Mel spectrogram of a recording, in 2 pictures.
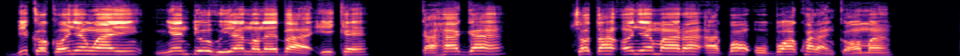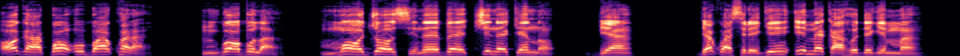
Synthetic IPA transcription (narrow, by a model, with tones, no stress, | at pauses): bi˦ko˦ko˦ɲe˦ŋʷa˨ɲɪ˦ɲe˦n̩˦dɪ˦o˦ɦu˨ja˦nɔ˨ne˦ba˦˨i˦ke˦ | ka˨ɦa˦ɡa˦ | t͡ʃɔ˦ta˦ʔo˦ɲe˦ma˨ɾa˦ʔa˨k͡pɔ˦ʊ˨bɔ˦a˦kʷa˦ɾa˨ŋ̩˨ke˨ɔ˦ma˦ | ɔ˦ɡa˨a˨k͡pɔ˦ʊ˦bɔ˦a˦kʷa˦ɾa̰˨ | ŋ͡m̩˨ɡ͡bɔ˦bʊ˦la̰˨ | m̩˨mɔ˦d͡ʒɔ˦si˨ne˦be˦t͡ʃi˦ne˦ke˨˦nɔ̰˨ | bja˦ | bja˦kʷa˨sɪ˨ɾɪ˨ɡɪ˦i˦me˦ka˨a˨ɦʊ˦dɪ˦ɡɪ˦m̩˦ma˦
